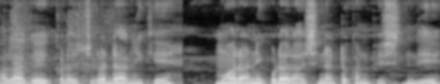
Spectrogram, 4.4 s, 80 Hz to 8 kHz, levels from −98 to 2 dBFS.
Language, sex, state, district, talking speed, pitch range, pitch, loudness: Telugu, male, Andhra Pradesh, Sri Satya Sai, 110 wpm, 100-110 Hz, 110 Hz, -17 LUFS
